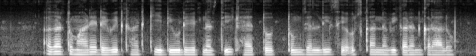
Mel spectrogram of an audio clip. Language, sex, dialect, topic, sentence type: Hindi, male, Marwari Dhudhari, banking, statement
